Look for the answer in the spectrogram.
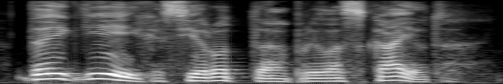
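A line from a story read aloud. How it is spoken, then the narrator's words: Heavy sigh. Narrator (Russian): тяжело вздохнул третий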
